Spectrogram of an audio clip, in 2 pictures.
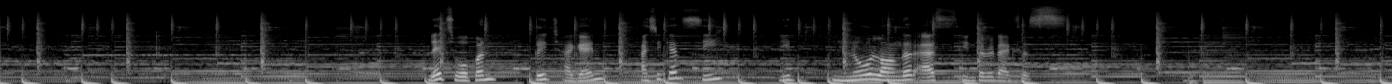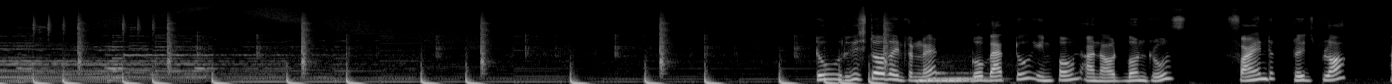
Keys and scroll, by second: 9.9-12.5 scroll down 1.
